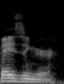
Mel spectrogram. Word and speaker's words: Basinger: Is it Bassinger? Basinger.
